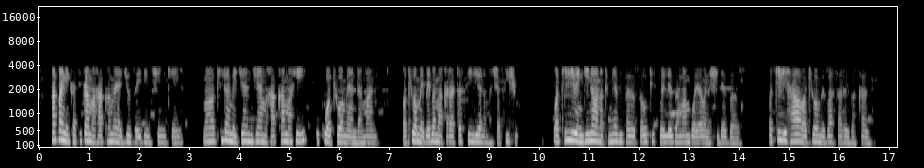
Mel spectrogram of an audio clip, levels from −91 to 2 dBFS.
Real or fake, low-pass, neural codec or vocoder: real; 3.6 kHz; none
